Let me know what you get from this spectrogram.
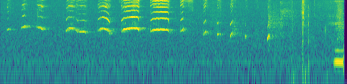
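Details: Young Havanese puppies from a litter of one girl and three boys give a run of high, drawn-out whining whimpers, several arching cries close together, then softer yips and a sharp click at the end.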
